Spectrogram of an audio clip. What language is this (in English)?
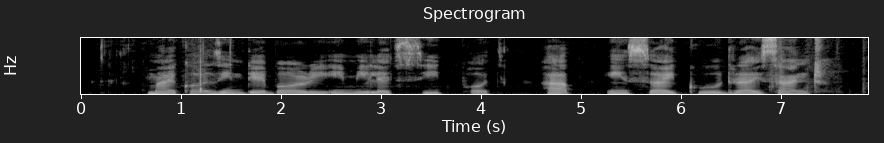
Nigerian Pidgin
